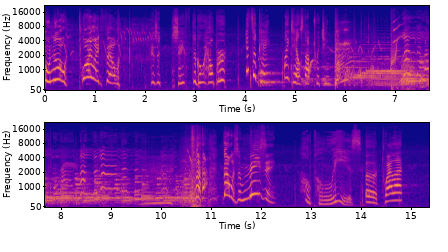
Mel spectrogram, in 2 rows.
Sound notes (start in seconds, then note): 0.0 tweet!; 6.0 boing!; 9.9 groans; 10.9 laughs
